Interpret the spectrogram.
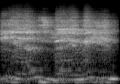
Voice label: VOICE, VOICE-FX

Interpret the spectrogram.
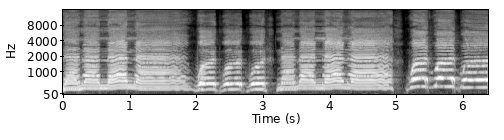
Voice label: Male Vocal

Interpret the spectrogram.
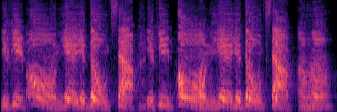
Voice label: Male FX Vocals; Houseworx

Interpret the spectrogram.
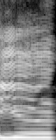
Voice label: YOU VOX, SHOUTS, Funky Vocals; USB Soundscan vol.18; AKAI

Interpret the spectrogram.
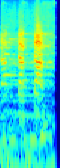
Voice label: Dub, Vox FX; Jungle

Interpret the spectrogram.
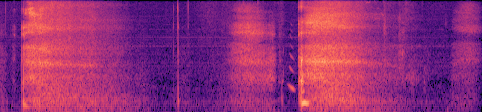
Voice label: Excited, Hip-Hop and RnB Vocals

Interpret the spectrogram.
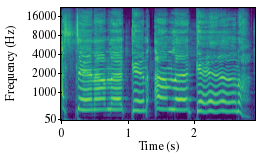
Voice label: I SAID I M, FEMALE VOICE; Best Service; Hallelujah

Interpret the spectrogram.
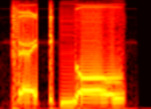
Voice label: Robot Techno, robot vox; X-Static Goldmine

